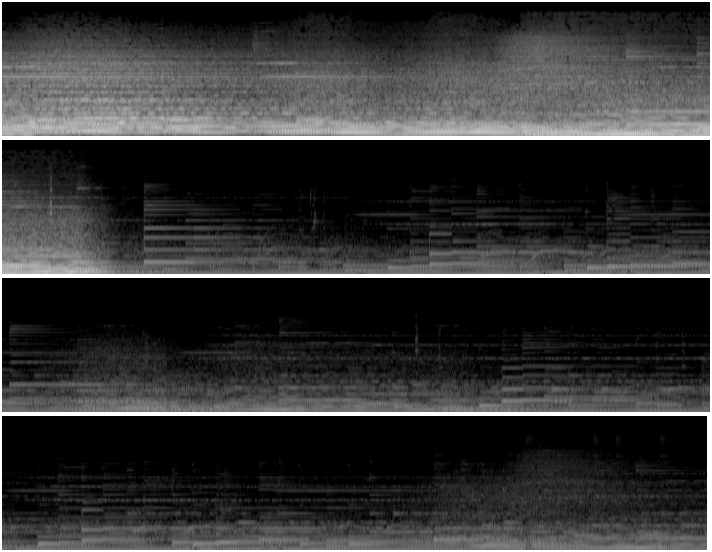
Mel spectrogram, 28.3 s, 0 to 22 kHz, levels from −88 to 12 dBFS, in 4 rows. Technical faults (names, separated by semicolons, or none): zipper noise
